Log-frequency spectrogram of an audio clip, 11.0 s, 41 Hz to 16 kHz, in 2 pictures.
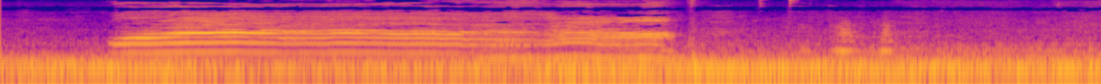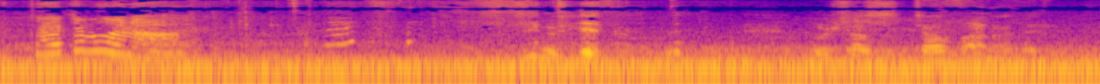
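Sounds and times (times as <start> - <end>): car cabin rumble: 0.0 - 10.6
toddler's drawn-out vocal call: 0.6 - 2.9.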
